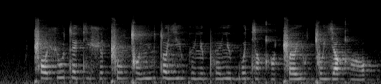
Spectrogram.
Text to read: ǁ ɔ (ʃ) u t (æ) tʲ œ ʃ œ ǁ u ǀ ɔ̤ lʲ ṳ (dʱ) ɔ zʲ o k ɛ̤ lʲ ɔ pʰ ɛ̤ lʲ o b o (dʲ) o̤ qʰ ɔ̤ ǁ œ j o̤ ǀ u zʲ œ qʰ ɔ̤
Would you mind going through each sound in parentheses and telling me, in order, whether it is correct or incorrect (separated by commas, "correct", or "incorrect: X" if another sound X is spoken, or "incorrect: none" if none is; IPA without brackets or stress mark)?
correct, incorrect: ɛ, incorrect: t, incorrect: tʲ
